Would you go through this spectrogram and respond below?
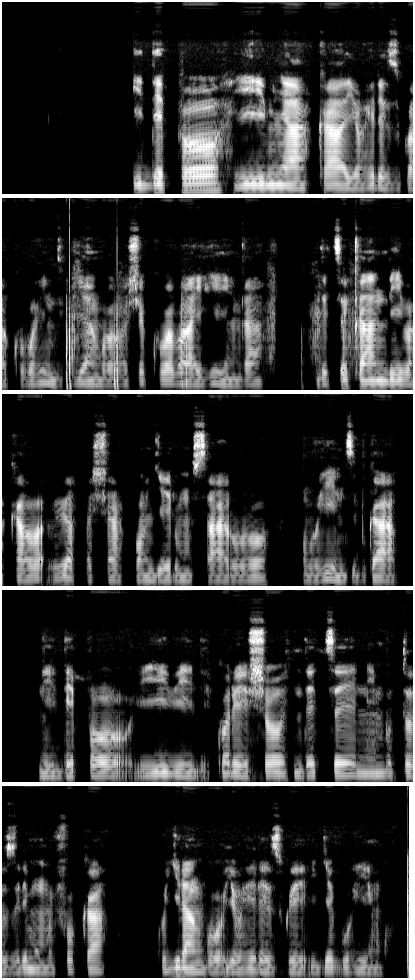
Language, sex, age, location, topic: Kinyarwanda, male, 18-24, Nyagatare, agriculture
